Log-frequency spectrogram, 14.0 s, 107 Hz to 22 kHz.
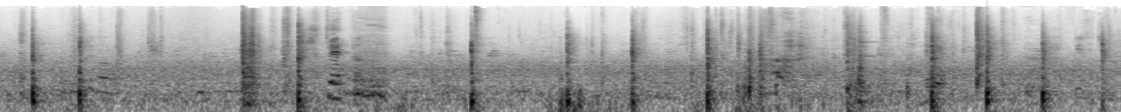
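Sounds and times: basketball bouncing: 0:03.1 - 0:04.1, 0:08.8 - 0:09.5, 0:10.6 - 0:14.0.

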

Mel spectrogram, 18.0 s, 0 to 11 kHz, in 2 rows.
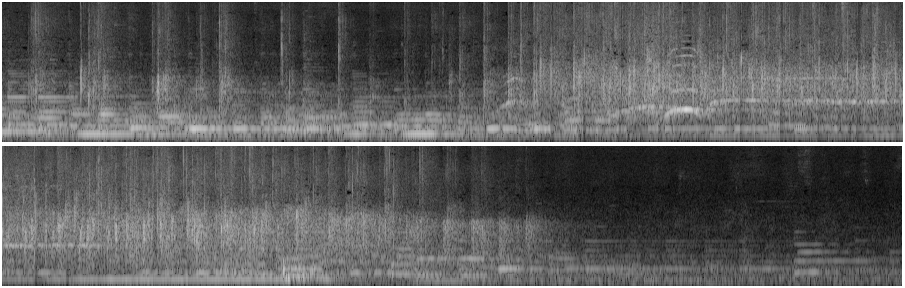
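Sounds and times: oud playing: 0:00.0 - 0:06.0
audience applauding and cheering: 0:00.0 - 0:14.8.

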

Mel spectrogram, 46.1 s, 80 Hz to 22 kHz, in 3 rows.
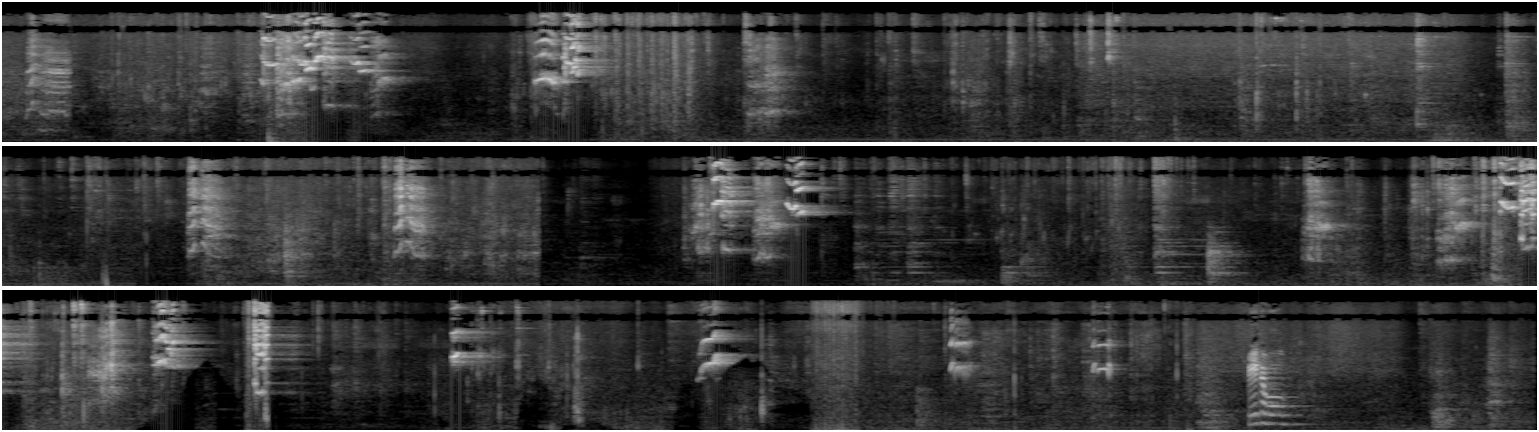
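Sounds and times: bird flapping and shaking wings: 0:06.0 - 0:07.3, 0:38.8 - 0:39.8.

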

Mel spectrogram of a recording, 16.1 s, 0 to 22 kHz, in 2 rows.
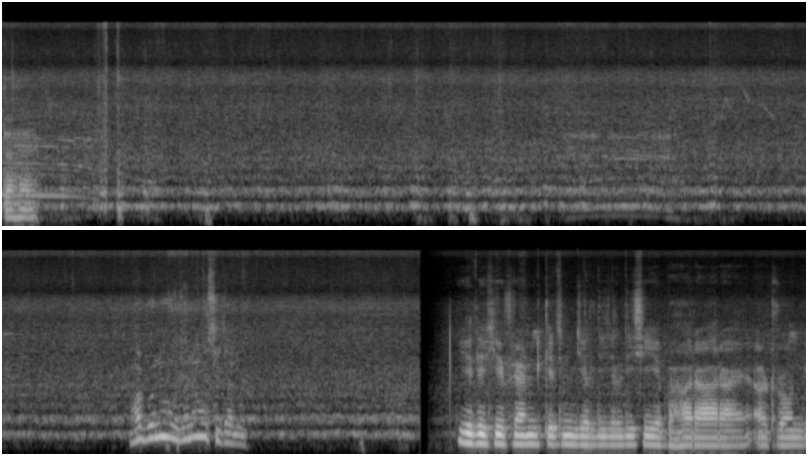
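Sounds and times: single bee flying past: 0:00.0 - 0:12.3
bee swarm buzzing: 0:00.0 - 0:13.8.

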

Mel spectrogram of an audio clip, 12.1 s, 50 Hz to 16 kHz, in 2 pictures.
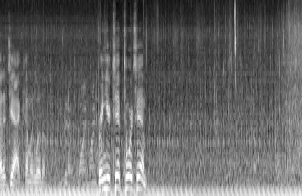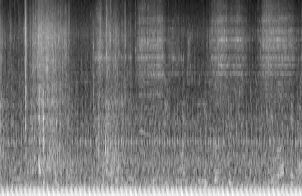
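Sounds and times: boat engine idling: 0:00.0 - 0:12.0
water splashing: 0:03.3 - 0:12.0.

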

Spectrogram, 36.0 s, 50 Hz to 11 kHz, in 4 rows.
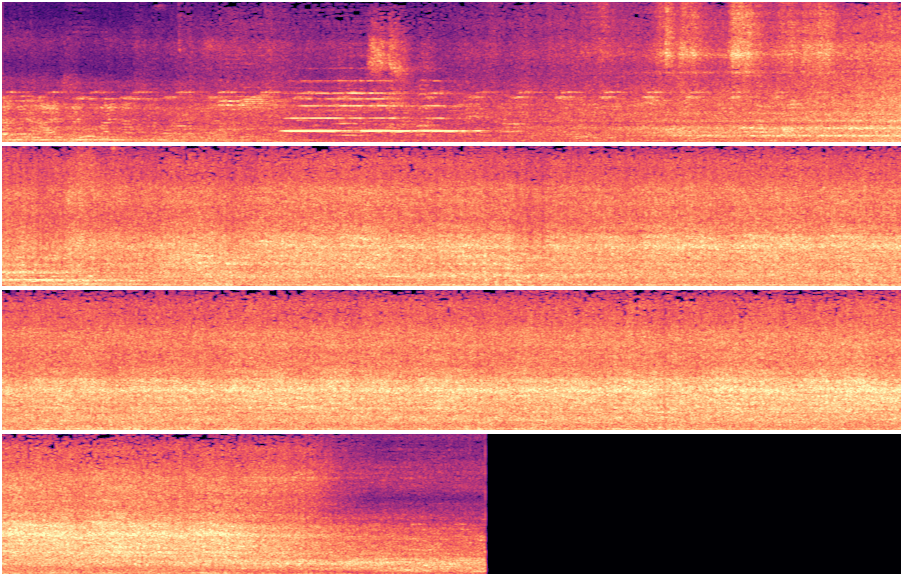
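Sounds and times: train wheels rushing on rails: 0:03.8 - 0:31.7.

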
